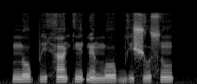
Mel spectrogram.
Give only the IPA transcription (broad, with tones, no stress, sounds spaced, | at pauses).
n oː˦ p i˧ h ã˦ k ĩ˧ ɗ ɛ̃˨ m oː˧ b i˨ ʃ u˨ s ũ˦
